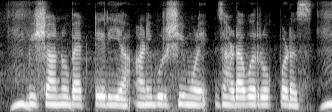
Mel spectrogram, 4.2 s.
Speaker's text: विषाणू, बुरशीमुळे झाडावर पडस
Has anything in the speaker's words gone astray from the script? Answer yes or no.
yes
